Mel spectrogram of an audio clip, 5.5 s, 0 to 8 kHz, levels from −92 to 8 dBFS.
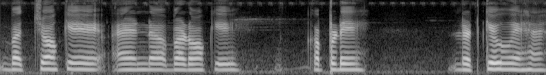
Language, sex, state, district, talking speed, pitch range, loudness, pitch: Hindi, female, Chhattisgarh, Balrampur, 110 wpm, 220-235 Hz, -17 LUFS, 230 Hz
